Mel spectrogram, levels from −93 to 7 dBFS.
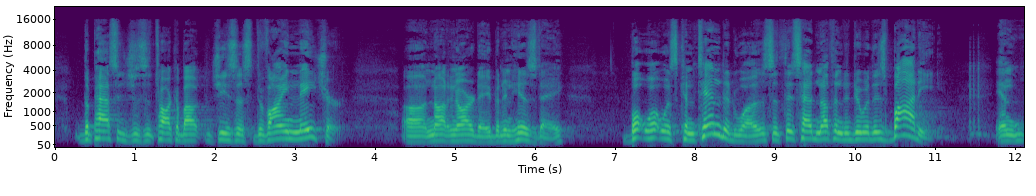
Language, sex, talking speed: English, male, 160 wpm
